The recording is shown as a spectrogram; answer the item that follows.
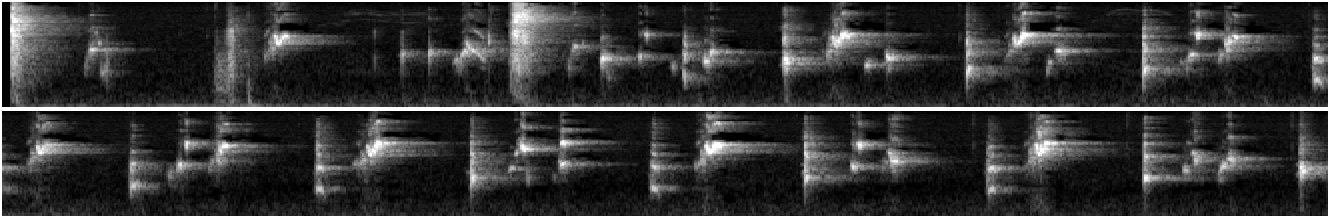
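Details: Budgerigar singing in the morning: a continuous, fast, chattering warble of high chirps, clicks and short whistled notes tumbling over one another with hardly a break.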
